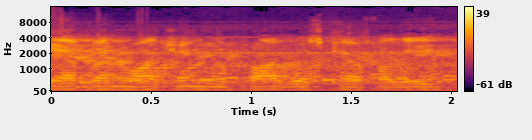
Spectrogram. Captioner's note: robotic Voice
